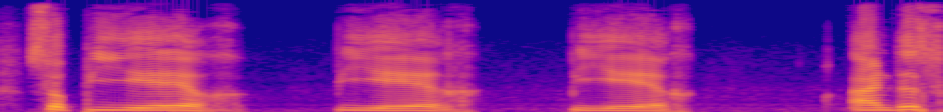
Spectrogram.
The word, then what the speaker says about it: Pierre: So first let us look into this part, which is again Pierre, Pierre, and this one is pronounced as Curie, Curie, Curie. So now you see that same R will have a guttural sound Pierre.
